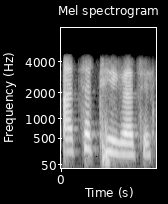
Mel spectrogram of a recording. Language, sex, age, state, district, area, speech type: Bengali, female, 18-30, West Bengal, Uttar Dinajpur, urban, conversation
